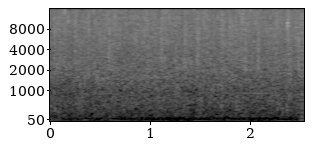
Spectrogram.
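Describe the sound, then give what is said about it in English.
Soft, steady rain falls outside a window, a gentle continuous patter with a faint hiss, ending in a brief sharper tap right at the close. “You try to focus on the gentle sounds of the rain outside your window.”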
